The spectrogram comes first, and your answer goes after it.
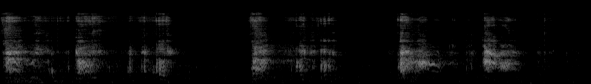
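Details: Ranmaru, a Shiba Inu, relaxes on a sofa indoors after a sunny-day walk while watching footage of himself rampaging in the rain. He makes grinning "ke-ke-ke" sounds: three breathy, broadband bursts of rapid panting, each about a second long, separated by short pauses.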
